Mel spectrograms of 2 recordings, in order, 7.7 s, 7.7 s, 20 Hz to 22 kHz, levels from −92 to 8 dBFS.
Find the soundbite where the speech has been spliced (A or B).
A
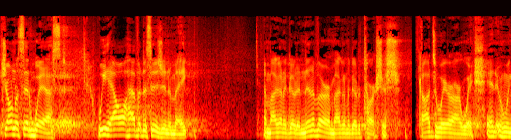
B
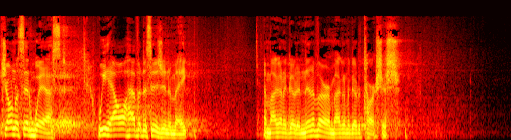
A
